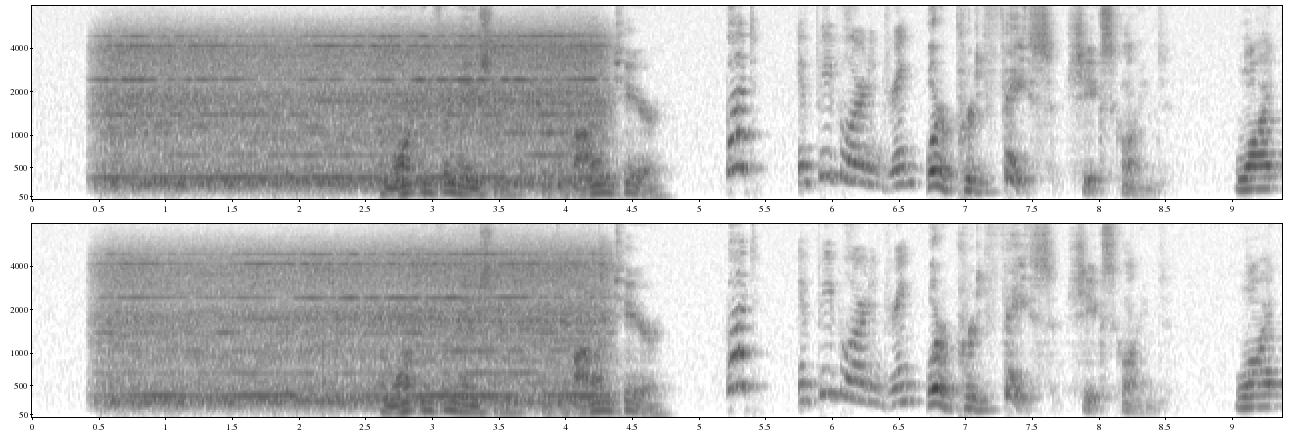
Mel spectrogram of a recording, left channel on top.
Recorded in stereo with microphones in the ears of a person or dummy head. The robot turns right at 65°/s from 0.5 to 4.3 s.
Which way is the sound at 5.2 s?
70° left (ahead or behind).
